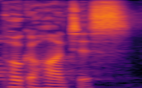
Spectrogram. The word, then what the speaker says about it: Pocahontas: We start in Pocosun, Virginia. Am I saying that right? – Never heard of it. It's called Pocahontas.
